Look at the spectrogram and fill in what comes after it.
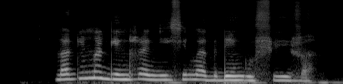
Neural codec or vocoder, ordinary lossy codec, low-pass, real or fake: codec, 44.1 kHz, 2.6 kbps, DAC; none; none; fake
